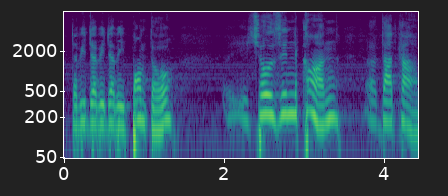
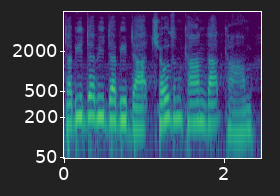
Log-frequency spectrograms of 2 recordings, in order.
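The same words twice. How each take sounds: First: It is said in a put-on foreign accent. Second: It is said in the speaker's usual accent.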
